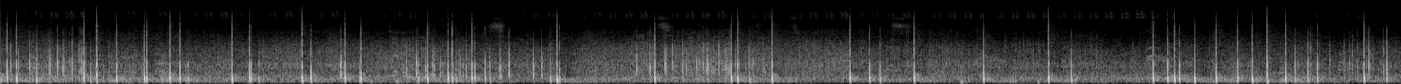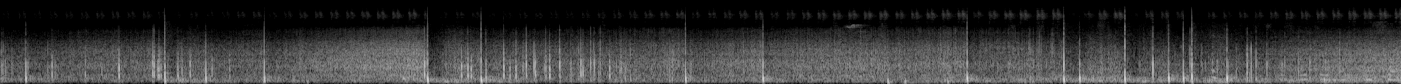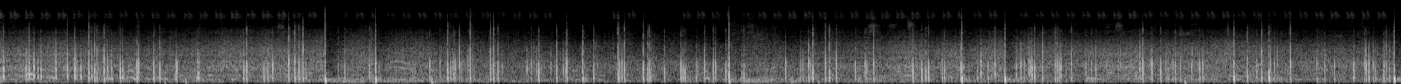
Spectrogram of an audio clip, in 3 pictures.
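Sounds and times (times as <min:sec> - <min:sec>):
loud firework bang: 0:22.4 - 0:30.1.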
